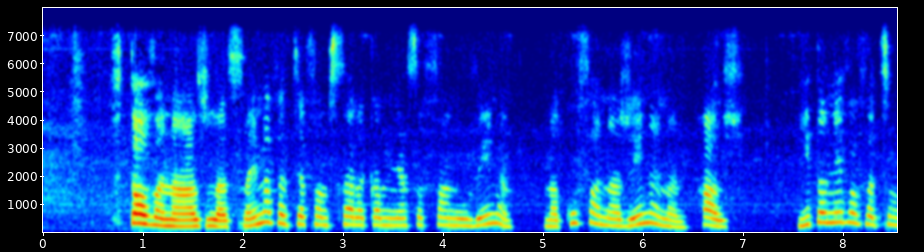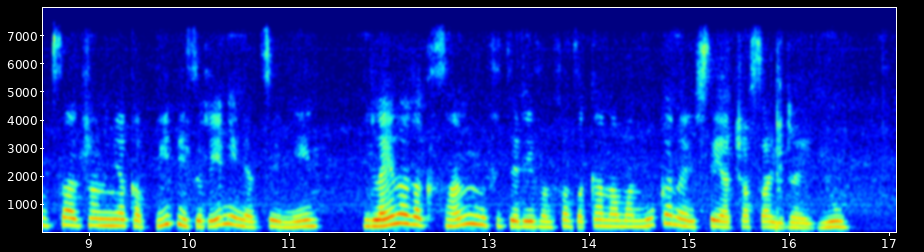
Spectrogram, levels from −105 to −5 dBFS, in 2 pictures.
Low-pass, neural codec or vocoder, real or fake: 7.2 kHz; none; real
